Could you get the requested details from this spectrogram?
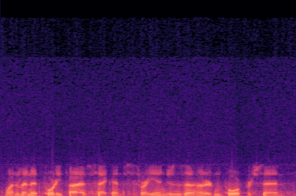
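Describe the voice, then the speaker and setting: A man giving live flight status commentary from mission control in clipped, factual callouts. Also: quick pace. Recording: noisy broadcast with steady rumble.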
